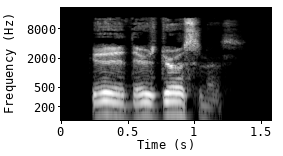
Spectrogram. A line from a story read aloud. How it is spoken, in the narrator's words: muttered Johnner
